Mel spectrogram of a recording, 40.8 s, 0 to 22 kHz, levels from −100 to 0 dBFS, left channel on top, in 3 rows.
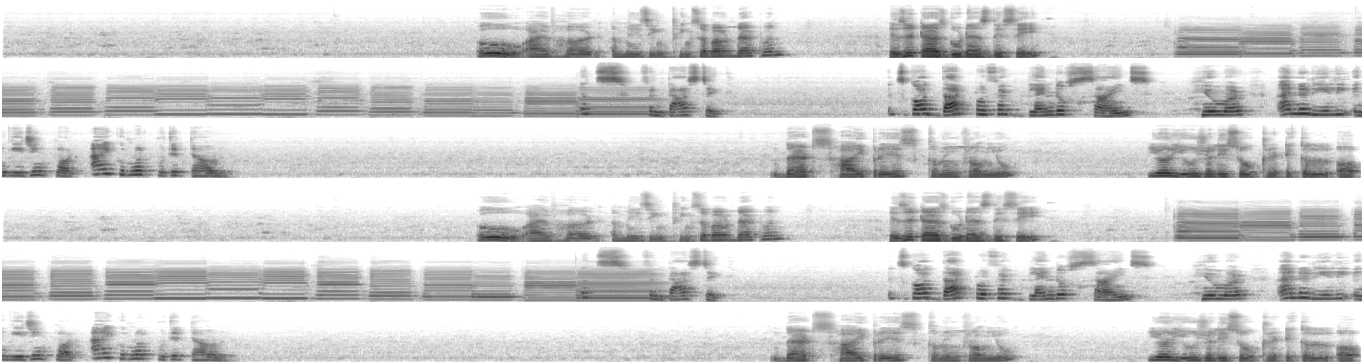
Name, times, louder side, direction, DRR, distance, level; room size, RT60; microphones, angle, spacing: voice 1, 4.7-7.8 8.9-10.4 34.9-37.3 38.7-40.7, left 2 dB, 20° left, 0.3 m, -30 dB
Wind instrument woodwind instrument, 11.7-20.3, right 3 dB, 80° right, 1.0 m, -43 dB
voice 2, 19.4-20.8 22.6-25.1 25.5-26.0 26.4-29.5, left 3 dB, 70° left, 0.8 m, -31 dB
3.6 x 2.4 x 3.8 m
head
